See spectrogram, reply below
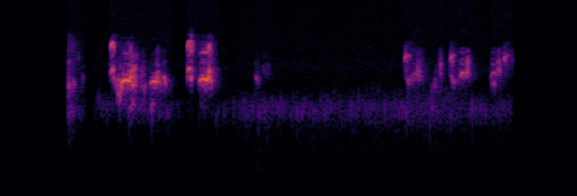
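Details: Black-necked grebe (Podiceps nigricollis), call.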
